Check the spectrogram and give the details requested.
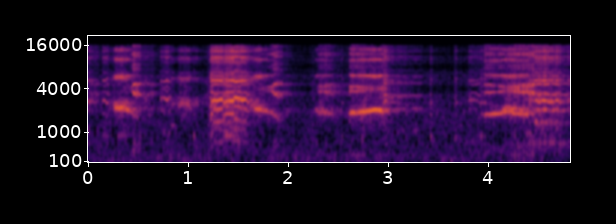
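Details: Dusky moorhen (Gallinula tenebrosa) in Australia, 2015-12-19, giving loud, harsh squawking calls in four short bursts about a second apart, with little else in the background.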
